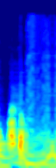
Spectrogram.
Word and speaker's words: Jatorian: And the way they pronounce his name, just Torian. Just Torian, okay.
